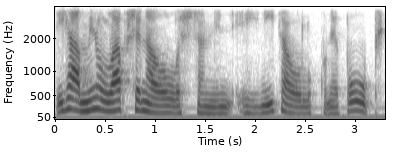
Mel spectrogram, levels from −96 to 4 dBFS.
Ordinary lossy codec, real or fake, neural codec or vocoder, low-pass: Opus, 32 kbps; real; none; 3.6 kHz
